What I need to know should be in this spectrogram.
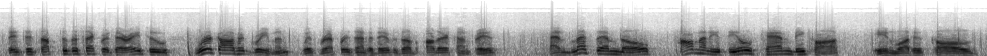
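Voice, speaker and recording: Old radio announcer guy, american, folksy, very animated pitch, muffled recording w slight hiss. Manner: folksy, explanatory. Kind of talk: 1950s radio public-service scripted talk. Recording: dull, faintly noisy old radio recording.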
